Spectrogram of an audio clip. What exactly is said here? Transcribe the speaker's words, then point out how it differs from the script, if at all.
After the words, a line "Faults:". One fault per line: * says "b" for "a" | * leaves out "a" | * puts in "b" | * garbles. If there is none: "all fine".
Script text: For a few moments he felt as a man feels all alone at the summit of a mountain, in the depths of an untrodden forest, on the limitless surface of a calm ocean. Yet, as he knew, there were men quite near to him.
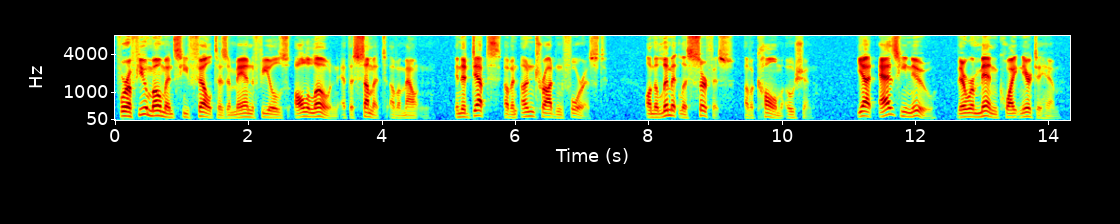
For a few moments he felt as a man feels all alone at the summit of a mountain, in the depths of an untrodden forest, on the limitless surface of a calm ocean. Yet, as he knew, there were men quite near to him.
Faults:
all fine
